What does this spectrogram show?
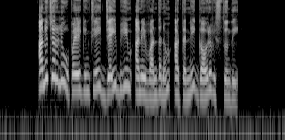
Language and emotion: Telugu, neutral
